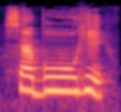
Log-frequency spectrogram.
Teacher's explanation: u saiti uzun tələffüz olunur. Qalın saitdir. Dodaqlanandır və qapalıdır.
